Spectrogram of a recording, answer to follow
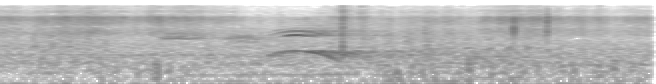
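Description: Outdoor ambience around a feeding flock of pigeons: a steady hiss with a few faint taps, and a short rising-then-falling voice-like call about two seconds in, the loudest sound.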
